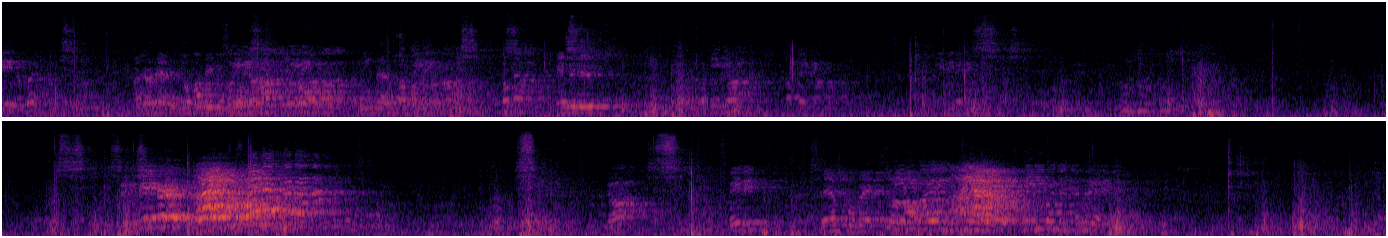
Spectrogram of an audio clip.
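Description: Bare feet shuffle and thump on a mat.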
